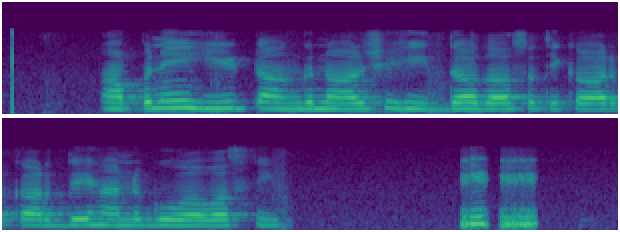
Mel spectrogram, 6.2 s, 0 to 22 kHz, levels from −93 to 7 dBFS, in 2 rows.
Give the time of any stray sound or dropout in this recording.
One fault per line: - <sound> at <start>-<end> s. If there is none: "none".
- laugh at 5.4-5.8 s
